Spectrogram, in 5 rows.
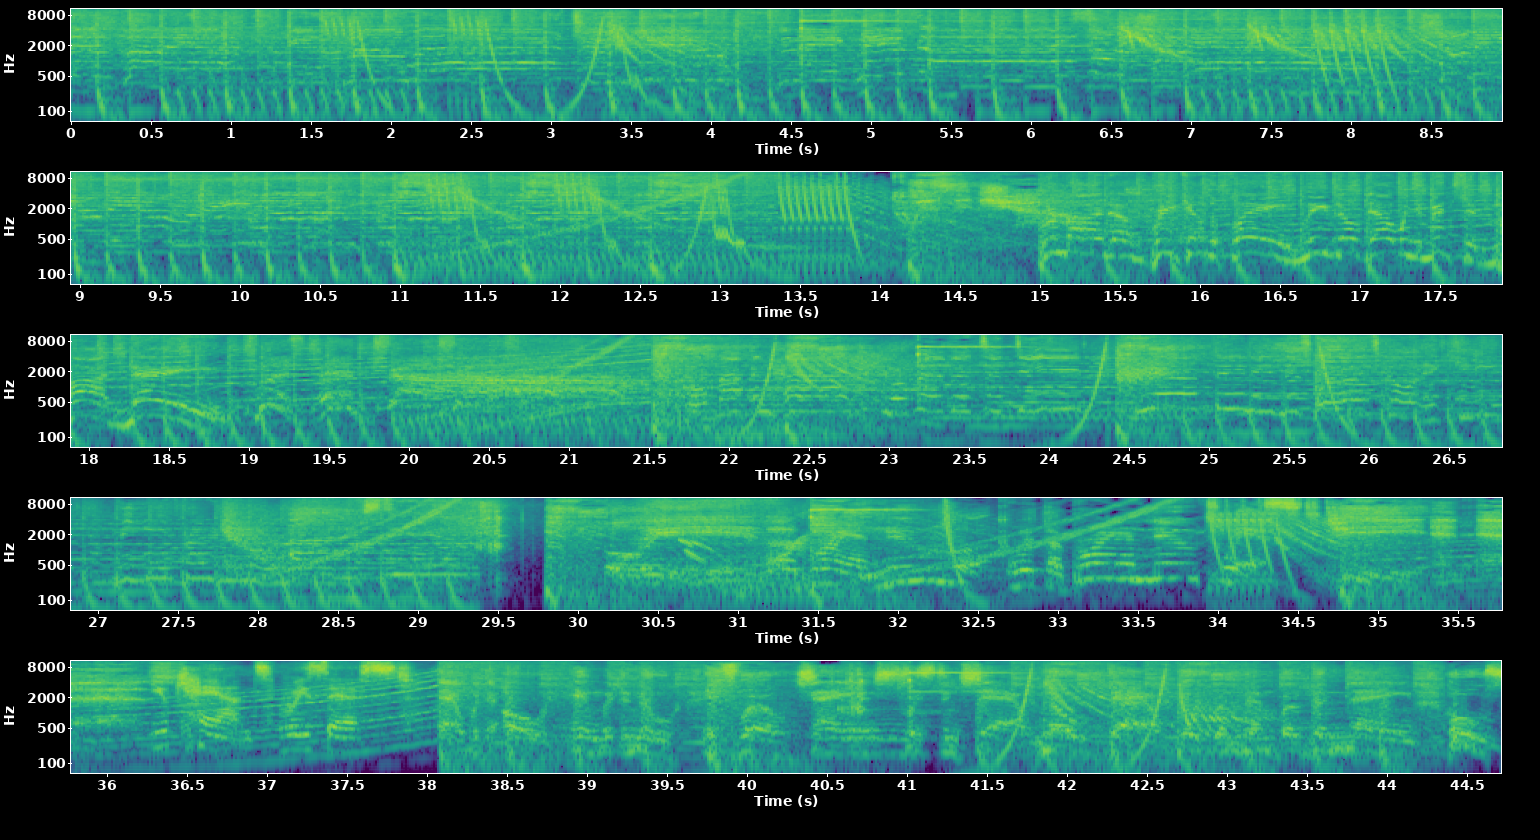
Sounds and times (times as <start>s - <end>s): Music: 0.0s - 44.7s.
